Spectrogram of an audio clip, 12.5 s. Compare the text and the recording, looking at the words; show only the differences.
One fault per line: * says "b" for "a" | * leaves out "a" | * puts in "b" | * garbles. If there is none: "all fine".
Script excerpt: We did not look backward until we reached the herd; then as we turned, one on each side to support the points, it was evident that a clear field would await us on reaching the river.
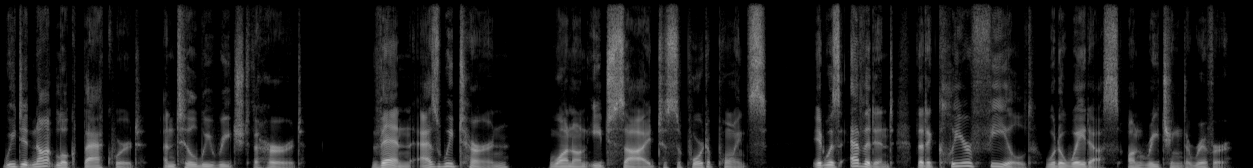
* says "turn" for "turned"
* says "a" for "the"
